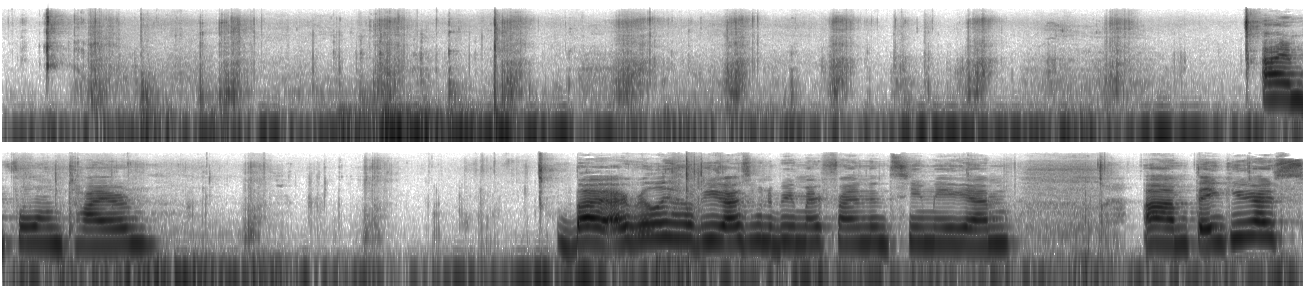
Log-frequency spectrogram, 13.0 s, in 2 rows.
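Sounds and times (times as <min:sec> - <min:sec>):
chip crunching being chewed: 0:00.0 - 0:06.0, 0:07.4 - 0:10.1.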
